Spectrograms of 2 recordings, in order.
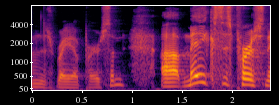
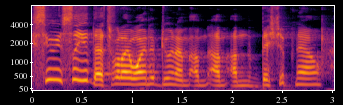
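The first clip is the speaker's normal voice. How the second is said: imitating a stunned reaction, much higher and louder; a hammed-up what, me?; mock disbelief; 7 semitones higher, 6 dB louder than usual. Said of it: "I was like".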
